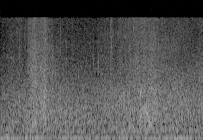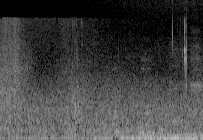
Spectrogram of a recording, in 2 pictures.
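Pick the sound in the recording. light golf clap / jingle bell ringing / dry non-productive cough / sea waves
sea waves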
